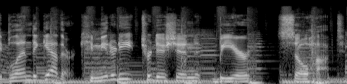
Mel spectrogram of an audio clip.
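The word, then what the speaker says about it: Sew Hopd: And they even spell their name in a cool way, like it's So Hopped, the beer, right? Well, they spell it SEWHOPD. So why spell it like I'm getting ready to sew up a seam?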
